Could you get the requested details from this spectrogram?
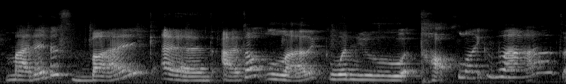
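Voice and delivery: slow, drawn-out silly voice; weird mocking voice. Shown as a demonstration. Girlfriend making fun of boyfriend Mike, slow weird voice. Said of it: "go into this weird voice and go".

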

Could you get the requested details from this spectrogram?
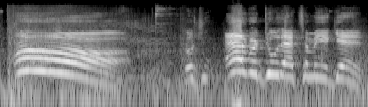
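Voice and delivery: high, loud startled shout; startled scream. Real, not acted. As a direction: yell after a scare. Jump scare then scolding.

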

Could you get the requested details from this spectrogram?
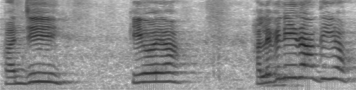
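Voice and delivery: loud exasperated scolding; dramatic loud aunty. Real, not acted. Mother loudly scolding sleepy son.

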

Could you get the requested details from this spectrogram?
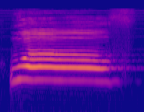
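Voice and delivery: high, loud fake alarm cry; yelling. Boy pretending a wolf is there, yelling to the villagers. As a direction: shout for help to fool the village. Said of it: "the boy yelled".

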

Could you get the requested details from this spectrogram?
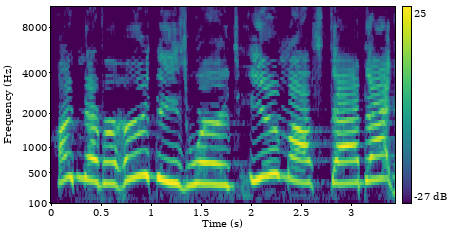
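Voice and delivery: put-on high, slow voice of frightened little girls; shocked kids. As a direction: play the daughters pleading with their dad. Contractor voicing the shocked daughters.

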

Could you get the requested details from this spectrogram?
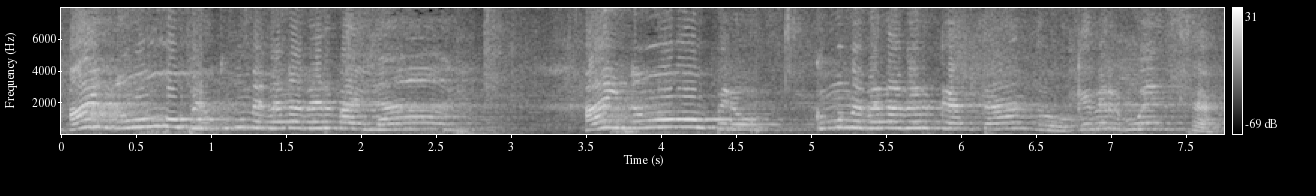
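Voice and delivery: voz aguda de adulto que se muere de vergüenza; quéjate agudo, como quien no quiere bailar; adulto avergonzado. Retold or imitated. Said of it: "Y dices". (imitando a un adulto apenado, voz aguda)

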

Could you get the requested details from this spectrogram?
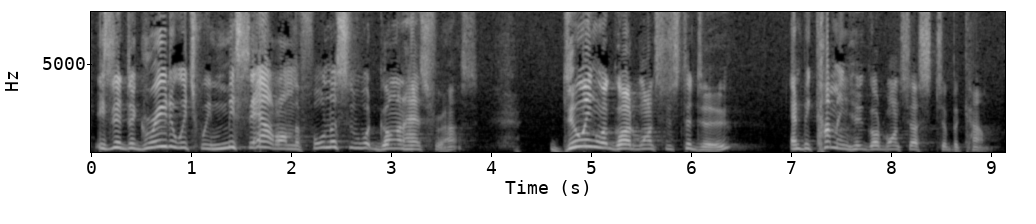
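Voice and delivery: usual speaking voice

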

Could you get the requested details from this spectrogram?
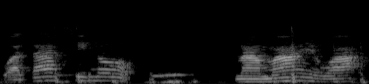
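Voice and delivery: very slow, word by word; slow demo answer. Shown as a demonstration. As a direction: lay out each word for students. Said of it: "kalau kita jawab secara baku".

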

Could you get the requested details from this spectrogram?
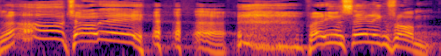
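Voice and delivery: high mock-posh yacht club gent; fellow from the yacht club. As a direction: ham up a plummy sailor hailing Charlie. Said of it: "who says".

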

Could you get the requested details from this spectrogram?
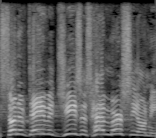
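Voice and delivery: loud, high, sustained shout; desperate cry over the crowd; Bartimaeus crying out. Acted. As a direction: holler a plea for mercy. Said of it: "Bartimaeus is saying".

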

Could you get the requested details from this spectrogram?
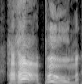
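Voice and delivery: loud high gloating boom; hammed-up attack shout; battle cry. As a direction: strike with a triumphant laugh. Garling's attack on Whitebeard.

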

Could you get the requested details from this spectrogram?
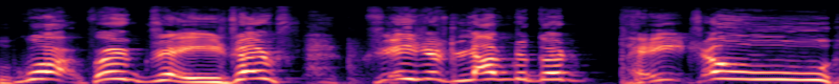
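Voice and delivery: put-on slow, high, loud invented accent; Jesus accent. The tattooed Jesus calling out, silly invented accent. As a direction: crow it in a daft made-up Jesus accent. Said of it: "That's Jesus' accent now".

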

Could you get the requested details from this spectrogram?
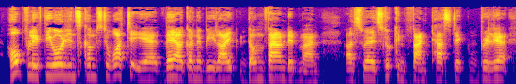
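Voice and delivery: loud, hyped-up talk; pumped and loud about the film; excited. Real, not acted.

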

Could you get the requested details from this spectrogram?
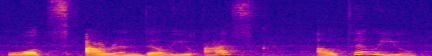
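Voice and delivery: usual speaking voice

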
